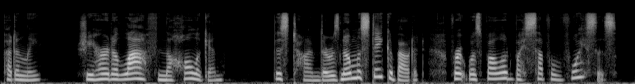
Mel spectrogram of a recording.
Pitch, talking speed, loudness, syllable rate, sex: 235 Hz, 215 wpm, -20 LUFS, 7.1 syllables/s, female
